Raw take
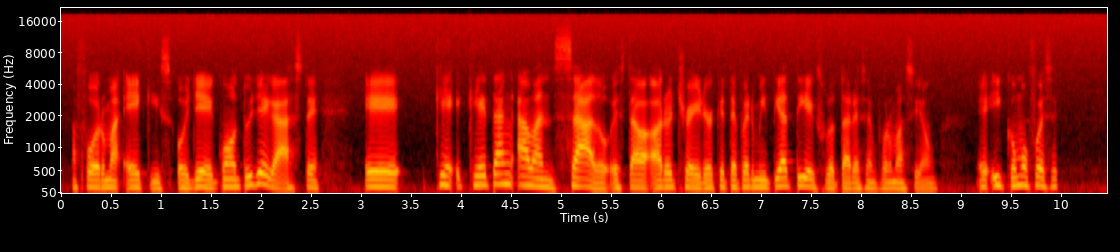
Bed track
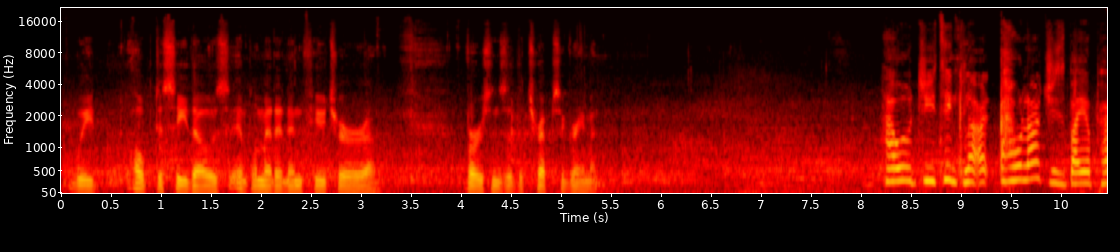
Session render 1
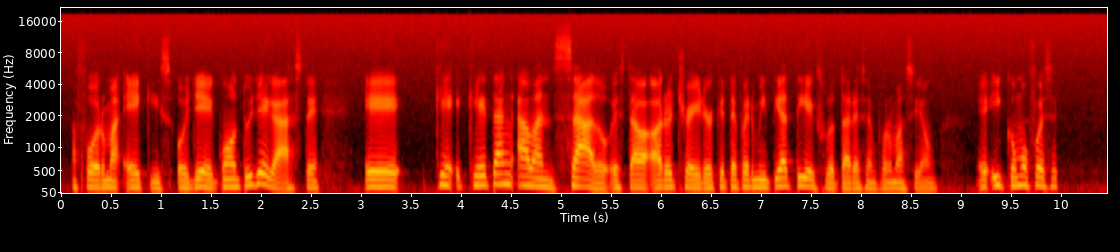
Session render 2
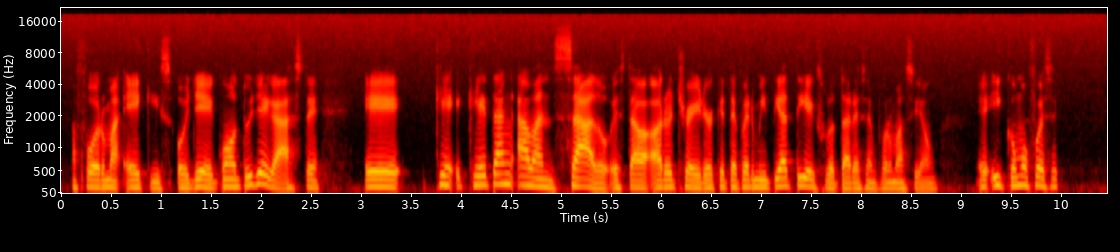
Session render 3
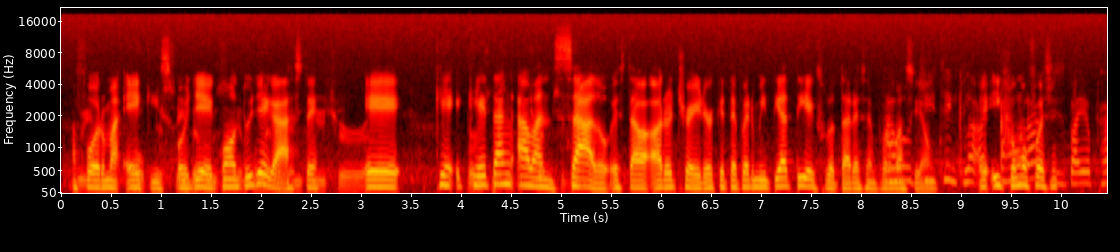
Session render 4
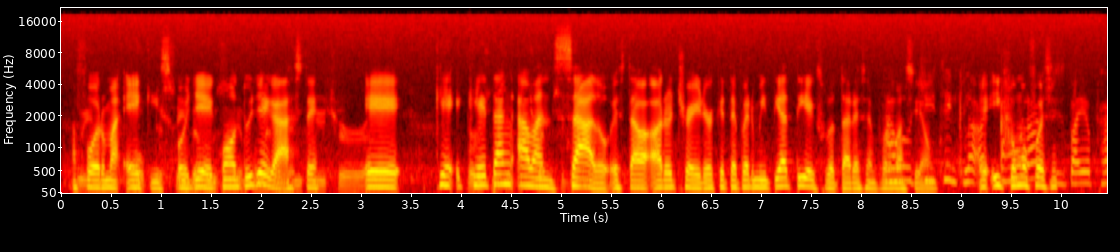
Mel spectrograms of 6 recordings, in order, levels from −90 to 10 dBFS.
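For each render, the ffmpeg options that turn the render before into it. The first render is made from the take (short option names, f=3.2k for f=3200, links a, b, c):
-af anull
-af "afftdn=nr=7:nf=-46"
-filter_complex "[1:a]volume=-10dB[a];[0:a][a]amix=inputs=2:normalize=0"
-af "volume=7dB,alimiter=limit=-2dB:level=0:latency=1"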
